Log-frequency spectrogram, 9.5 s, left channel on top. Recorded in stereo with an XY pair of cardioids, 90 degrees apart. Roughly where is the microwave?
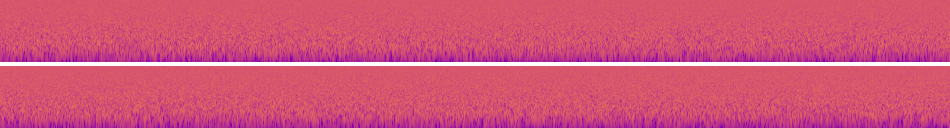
No microwave in this recording.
